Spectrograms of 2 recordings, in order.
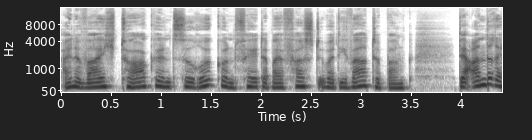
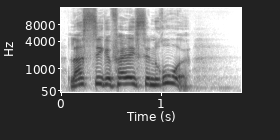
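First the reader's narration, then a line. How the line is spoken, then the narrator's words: Shouting. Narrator (German): schreit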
